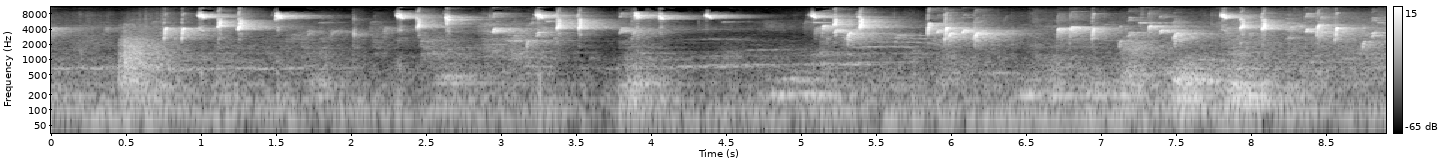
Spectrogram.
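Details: Recently fledged European goldfinch, recorded 18 June 2020, calling repeatedly: sharp, high tweets in clusters of two or three, about every second, over a faint low murmur.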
